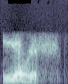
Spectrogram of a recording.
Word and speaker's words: Eris: Am I pronouncing your name right, by the way? – It's Uris. – E-R-I-S. Uris Dubois.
